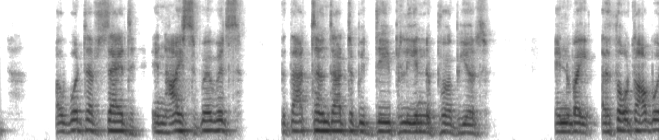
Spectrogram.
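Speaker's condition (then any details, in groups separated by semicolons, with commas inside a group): Traumatic brain injury; speech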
